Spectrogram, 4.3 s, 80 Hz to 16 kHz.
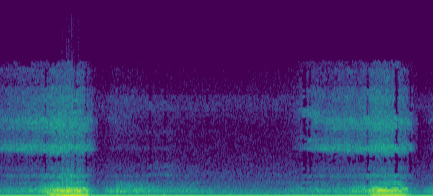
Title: Loud girl snoring July 23 2017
